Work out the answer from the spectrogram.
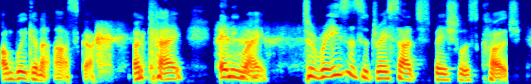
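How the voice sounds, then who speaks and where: A woman hosting a casual interview, chatty and quick to chime in with agreement. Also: fairly low pitch, very animated, darkish tone, breathy edge, dry recording. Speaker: podcast interview host.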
